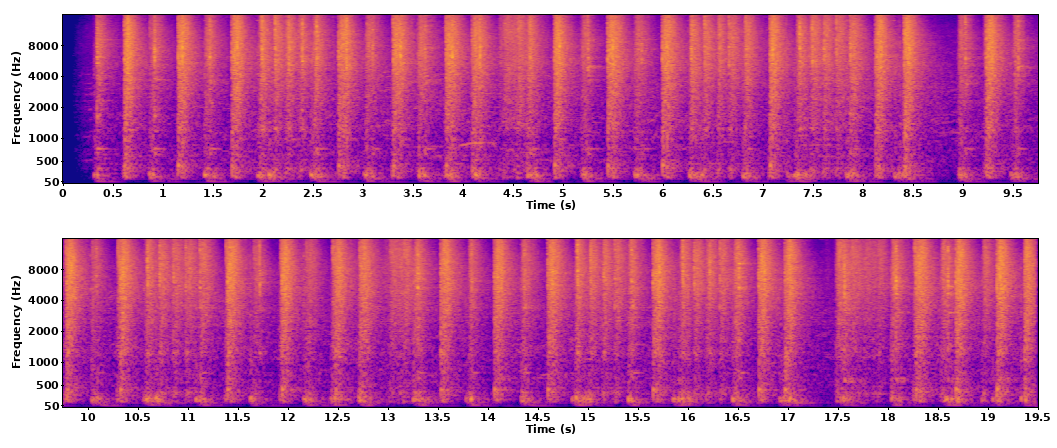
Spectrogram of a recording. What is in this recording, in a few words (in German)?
Scotch Rhythmus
